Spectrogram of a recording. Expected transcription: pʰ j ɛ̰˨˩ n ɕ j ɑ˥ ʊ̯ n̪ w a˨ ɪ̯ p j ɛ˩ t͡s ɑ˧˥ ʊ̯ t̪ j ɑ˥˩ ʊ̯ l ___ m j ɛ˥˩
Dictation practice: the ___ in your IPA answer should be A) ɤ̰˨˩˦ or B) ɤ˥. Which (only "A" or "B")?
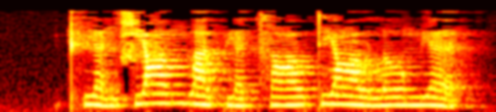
B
